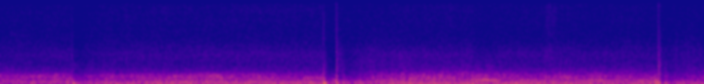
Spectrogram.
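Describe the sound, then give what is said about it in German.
An interceptor missile destroys an incoming rocket in mid-air, heard as a continuous loud, rumbling roar broken by a few sharp, cracking bangs. “Dann wird die Flugbahn der Raketen berechnet und anschließend eine eigene Rakete gestartet, die die gegnerische Rakete in der Luft zerstört. Das hört sich dann so an.”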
